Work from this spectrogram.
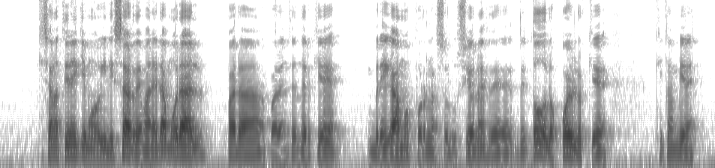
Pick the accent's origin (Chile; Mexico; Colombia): Chile; yo me crié en Chile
